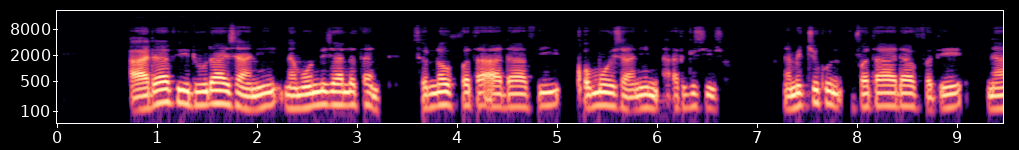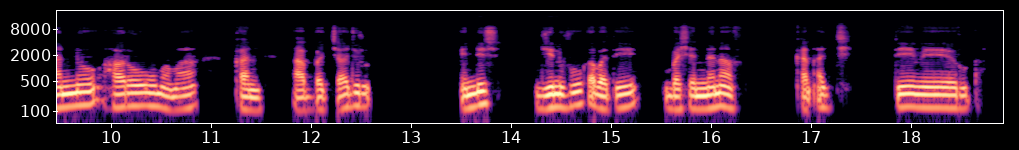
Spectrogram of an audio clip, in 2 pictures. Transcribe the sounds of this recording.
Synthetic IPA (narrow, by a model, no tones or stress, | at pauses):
ʔaːd̪aːfɪd̪uːᶑaːɪsaːniːnɐmo̞ːnːɪd͡ʒaːlːɐt̪ɐn | sɪɾnɐʊfːɐt̪ɐa̰ːd̪aːfɪkʼɔmo̞ːɪs̬aːniːɪnɐ̰ɾɡɪsiːsʊ̥ | nɐmɪt͡ʃːɪkʊnʊfːɐt̪ɐaːd̪aːʊfːɐt̪ʼe̞ː | naːnːo̞ːhɐɾo̞ːuːmɐmaː | kɐn | ᶑaːbːɐt͡ʃːaːd͡ʒɪɾʊᶑɐ̥ | ʔɪnːɪs | d͡ʒɪnf̬uːkʼɐbɐt̪eː | bɐʃɛnːɐnaːf | kʰɐnɐ̰t͡ʃːɪ̥ | d̪̥eːmeɾʊᶑɐ̥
